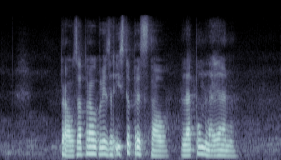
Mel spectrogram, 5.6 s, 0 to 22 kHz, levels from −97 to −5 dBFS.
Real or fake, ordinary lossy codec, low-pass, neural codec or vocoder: fake; none; 14.4 kHz; codec, 32 kHz, 1.9 kbps, SNAC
